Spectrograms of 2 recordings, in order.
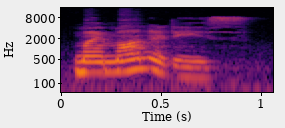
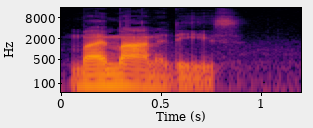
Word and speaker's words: Maimonides: So my quote today comes from Maimonides. – I had to do that for the pronunciation. Maimonides.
